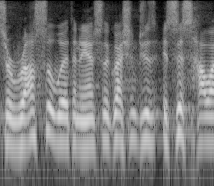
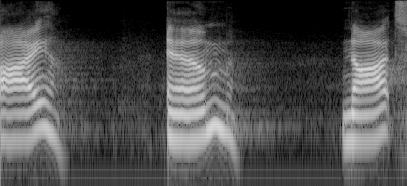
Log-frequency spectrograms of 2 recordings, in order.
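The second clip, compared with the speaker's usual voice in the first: very slow, drawn-out, careful, deliberate reading aloud. Reading a Bible verse aloud to everybody, very slow reading. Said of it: "I'll read them slow".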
